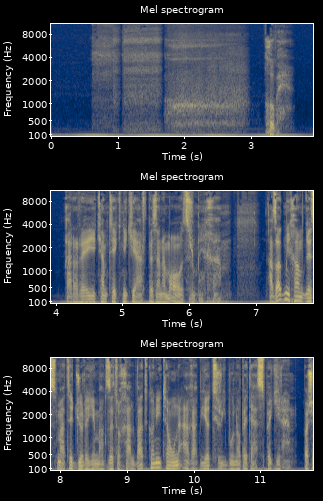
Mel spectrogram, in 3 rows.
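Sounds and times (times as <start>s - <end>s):
low hum: 0.0s - 11.7s
group breathing deeply together: 0.6s - 3.1s, 6.7s - 7.1s
speech: 3.2s - 3.6s, 4.2s - 11.7s.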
